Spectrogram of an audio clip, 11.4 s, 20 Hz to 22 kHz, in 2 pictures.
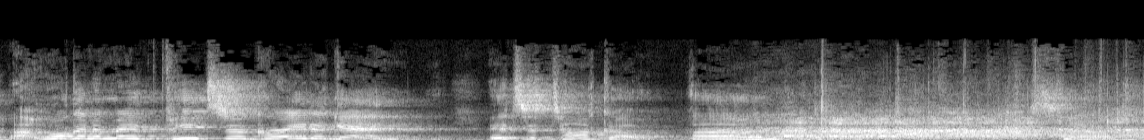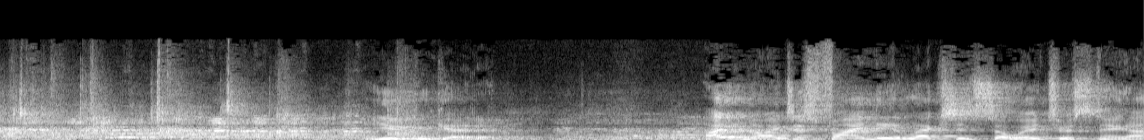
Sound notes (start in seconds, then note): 3.6 audience laughing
